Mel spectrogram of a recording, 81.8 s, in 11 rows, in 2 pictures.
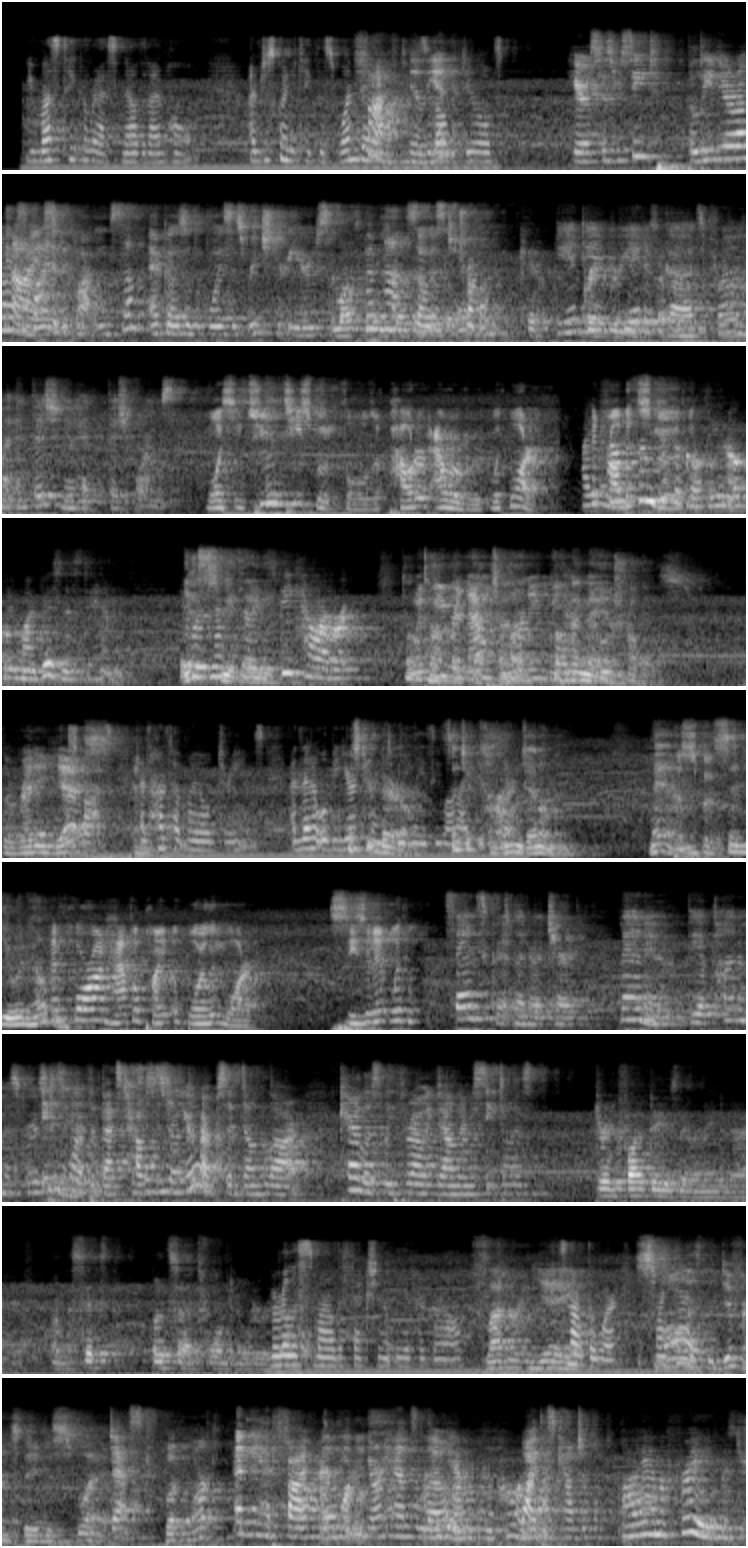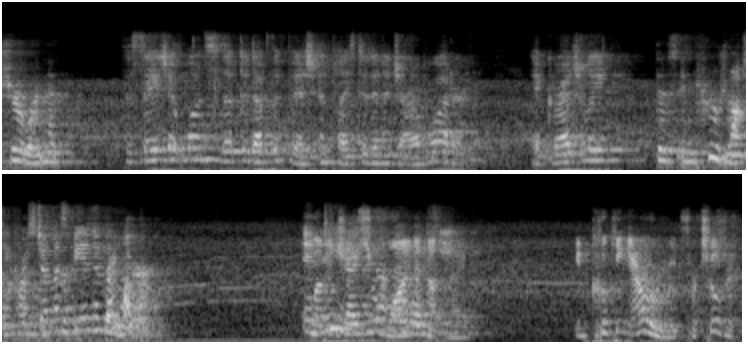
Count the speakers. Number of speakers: nine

